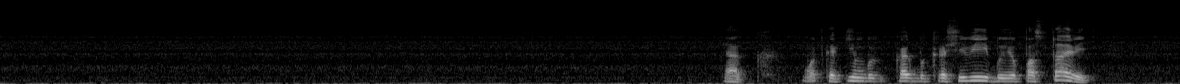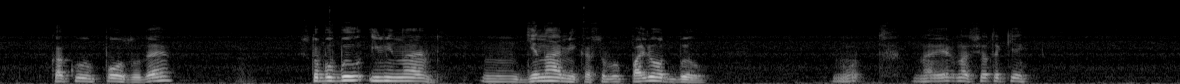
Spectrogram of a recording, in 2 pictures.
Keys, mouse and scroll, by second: 17.7-23.6 drag.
